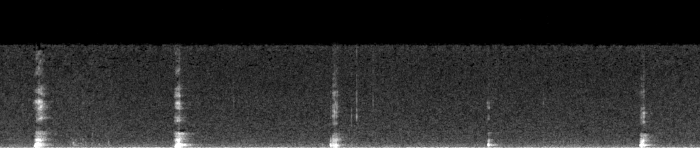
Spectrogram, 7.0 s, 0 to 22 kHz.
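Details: Stubborn morning hiccups: five short, sharp hiccups at an even pace, about 40 per minute, over a quiet room hum.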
